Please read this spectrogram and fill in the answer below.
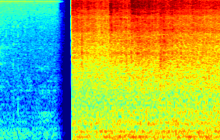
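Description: Skewers of chicken and pork sizzling on a binchotan charcoal grill. The sizzle starts suddenly about two-thirds of a second in, after a brief lull, and then holds steady.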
